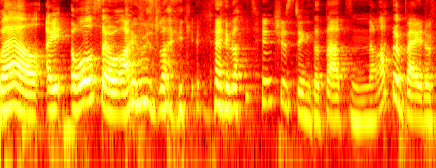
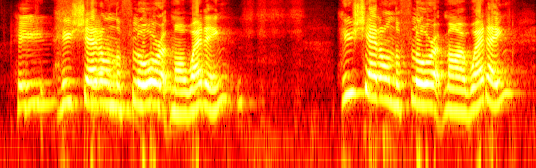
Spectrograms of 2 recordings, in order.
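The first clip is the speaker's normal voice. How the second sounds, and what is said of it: Put-on New Zealand accent. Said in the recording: “I have to say it in a Kiwi accent now.”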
